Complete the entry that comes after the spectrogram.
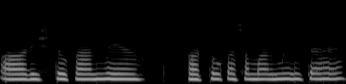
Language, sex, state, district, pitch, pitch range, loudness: Hindi, female, Bihar, Gopalganj, 245 Hz, 240-250 Hz, -32 LUFS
